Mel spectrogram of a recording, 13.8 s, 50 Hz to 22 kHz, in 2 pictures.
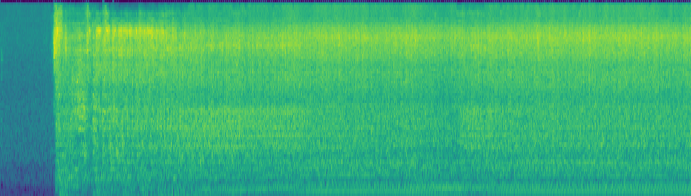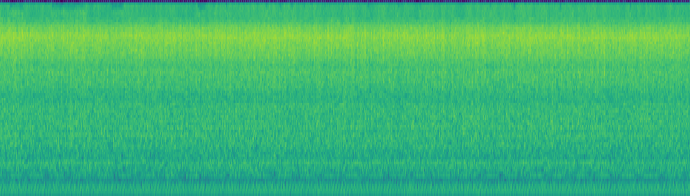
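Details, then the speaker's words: Military surplus diesel generator after years of storage, new flex radiator hose, battle short switch bypassing over-voltage trip; starts and settles into steady even low drone, no misses or knocks; after 15 to 20 minutes gauges normal and thermostat opened. "all right I've had the engine running for probably 15 to 20 minutes now and I went ahead and checked all the gauges everything looked normal"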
